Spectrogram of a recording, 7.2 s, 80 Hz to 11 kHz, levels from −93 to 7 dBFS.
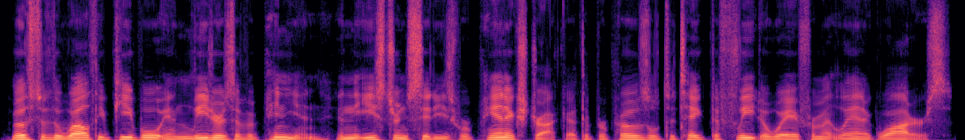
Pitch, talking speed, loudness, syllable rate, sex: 135 Hz, 225 wpm, -19 LUFS, 6.0 syllables/s, male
